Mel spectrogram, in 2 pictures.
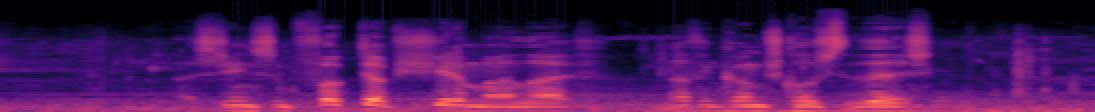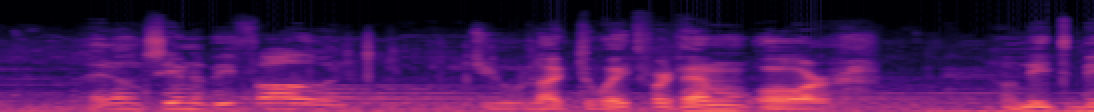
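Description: A man speaks in a low, tense voice, close by.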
